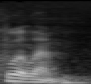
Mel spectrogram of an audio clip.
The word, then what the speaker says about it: Gwilliam: So, now I just say it's G. William. Yeah. Yeah. Yeah. But Gillum. Gulm is how you pronounce it.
